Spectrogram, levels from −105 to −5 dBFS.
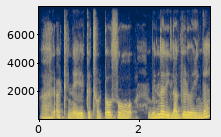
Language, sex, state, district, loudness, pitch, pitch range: Rajasthani, female, Rajasthan, Nagaur, -17 LUFS, 165 Hz, 150-175 Hz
